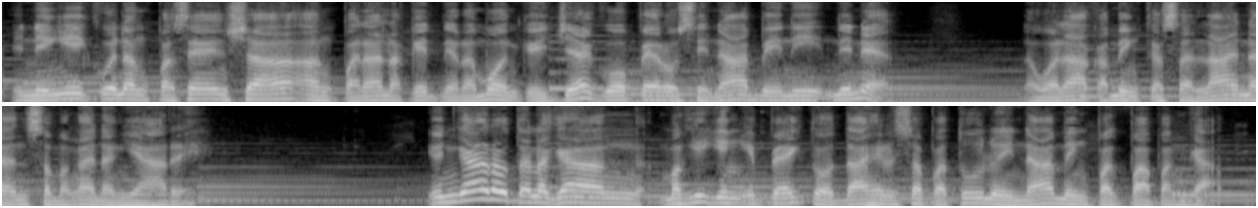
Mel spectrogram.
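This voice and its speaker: A man's voice: medium pitch, brisk. A man narrating a first-person story for a radio drama in a scripted storytelling style. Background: instrumental music.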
